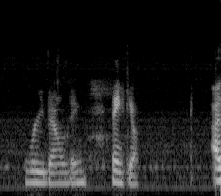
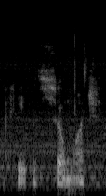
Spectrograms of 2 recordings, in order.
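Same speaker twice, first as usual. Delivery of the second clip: frustrated whisper; 12 dB quieter than usual. Real, not acted. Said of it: "it's just not functioning at all".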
